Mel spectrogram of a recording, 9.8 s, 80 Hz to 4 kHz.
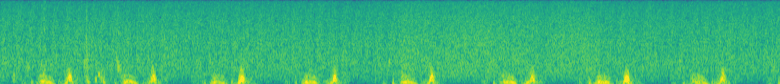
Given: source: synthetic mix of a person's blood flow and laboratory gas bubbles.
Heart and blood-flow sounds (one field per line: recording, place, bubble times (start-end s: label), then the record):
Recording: Doppler ultrasound of blood flow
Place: precordium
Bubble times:
0.15-0.20 s: bubbles
0.50-0.59 s: bubbles
1.03-1.15 s: bubbles
1.17-1.32 s: bubbles
1.43-1.58 s: bubbles
From the record:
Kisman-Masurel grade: 221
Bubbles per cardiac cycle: several, 3 to 8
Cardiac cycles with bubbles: 10 to 50%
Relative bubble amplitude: barely perceptible (0.100 to 0.250)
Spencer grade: 2 (many but less than half of the cardiac periods contain bubble signals, singularly or in groups)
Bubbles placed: anywhere in the cardiac cycle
